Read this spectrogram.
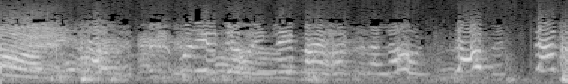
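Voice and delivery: high, desperate cries; frantic pleading. Acted. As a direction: beg them to let him go. Wife as husband is seized.

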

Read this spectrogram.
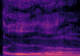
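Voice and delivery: ordinary delivery

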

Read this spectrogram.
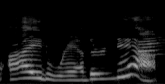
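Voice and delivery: a mock yawn in the voice; sleepy mock voice. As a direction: play it half asleep, longing for a nap. Sleepy thirties voice, mocked.

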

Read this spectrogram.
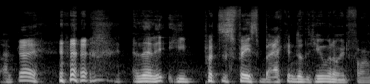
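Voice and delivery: ordinary delivery

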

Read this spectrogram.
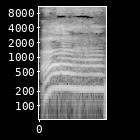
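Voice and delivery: usual speaking voice

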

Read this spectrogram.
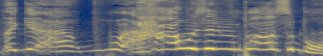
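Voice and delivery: high-pitched incredulous outburst; genuinely baffled, voice shooting way up. Real, not acted. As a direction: squeak it out in real disbelief. Incredulous outburst about the company.

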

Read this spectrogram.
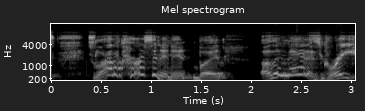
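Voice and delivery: a hint of a disapproving aunt; aunt's verdict. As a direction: mimic a churchgoing aunt's grudging praise.

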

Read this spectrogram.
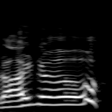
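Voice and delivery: high, loud mock-baffled reply; awkward bewilderment. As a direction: squeak it out, comically at a loss. Awkward hug from crying stranger, retold.

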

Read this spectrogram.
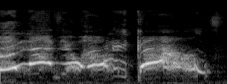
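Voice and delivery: extremely high, loud crying through laughter; mock tearful wail. Worshipper cries love to the Holy Ghost, hammed-up sob. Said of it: "And you're like".

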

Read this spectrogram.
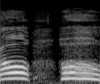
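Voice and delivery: high, loud startled oh; a sudden surprised double oh; startled yelp. Retold or imitated. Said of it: "He was like".

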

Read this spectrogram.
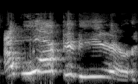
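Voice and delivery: loud, drawn-out East Coast holler; East Coast accent. Acted. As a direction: shout it like an East Coast pedestrian. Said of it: "East Coast".

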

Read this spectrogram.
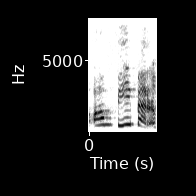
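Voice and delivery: imitating her own sobbing reply; hammed-up crying voice; mock bawling. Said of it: "and I'm bawling".

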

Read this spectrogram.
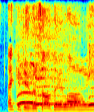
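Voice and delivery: usual speaking voice

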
